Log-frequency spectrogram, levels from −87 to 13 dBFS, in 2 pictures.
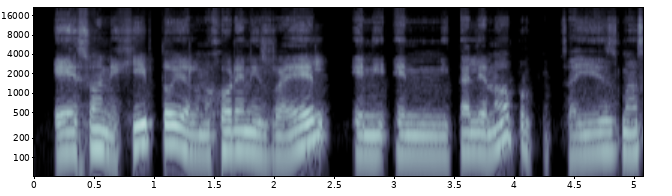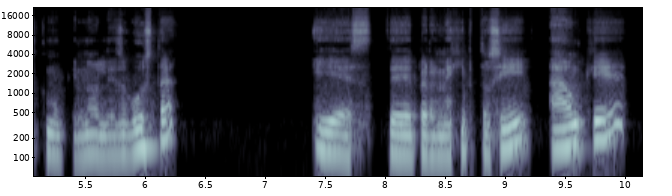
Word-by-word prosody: Eso 125 +4 +2
en 125 -4 +2
Egipto 160 +8 +4
y 155 - +5
a 130 - +2
lo 115 - -3
mejor 115 +4 0
en 130 -1 +3
Israel, 115 - +2 0.2
en 110 -1 -1
en 110 -2 -2
Italia 120 +2 -2
no, 170 - 0
porque, - - -11
pues, - - -25
ahí 110 +2 -4
es 125 +1 -3
más 120 0 -1
como 115 -3 -6
que 105 - -17
no 110 +2 -4
les 110 +1 -5
gusta 140 - +1 1.1
y 125 -4 +2
este, 115 0 -1
pero 110 -1 -2
en 105 0 -3
Egipto 115 +1 -7
sí. 145 +10 +2
Aunque, 170 - +2
120 Hz, 175 wpm, -21 LUFS, 110-140 Hz, 1.1 s, y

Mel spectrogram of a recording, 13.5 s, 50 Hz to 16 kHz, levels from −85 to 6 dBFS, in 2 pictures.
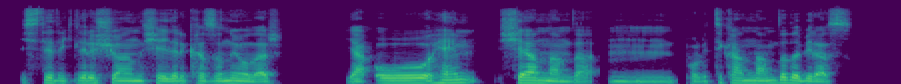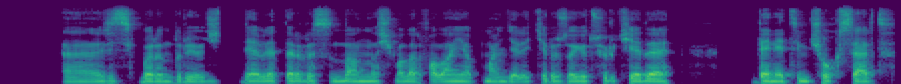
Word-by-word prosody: istedikleri 110 0 -1
şu 105 0 0
an 105 0 +2
şeyleri 100 0 +1
kazanıyorlar. 100 -2 0 0.5
Ya, - - 0
ooo, 110 0 +5
hem 125 +2 +1 0.2
şey 120 - +3
anlamda, 95 -6 +1
ımm, 180 -1 -6
politik 95 +4 -7
anlamda 110 +2 +1
da 110 - +5
biraz, 95 -3 0 0.9
eee, 90 0 -4
risk 100 +1 0
barındırıyor. 95 -1 0
Ci 95 0 -5 0.2
devletler 100 +1 +1
arasında 95 -1 0
anlaşmalar 95 0 -1
falan 95 0 0
yapman 90 0 -3
gerekir. 90 -1 -3
Özellikle 95 0 0
Türkiye'de 95 -1 +2 0.7
denetim 95 0 +3
çok - - -1
sert. - - +3
100 Hz, 135 wpm, -25 LUFS, 95-110 Hz, 0.9 s, ooo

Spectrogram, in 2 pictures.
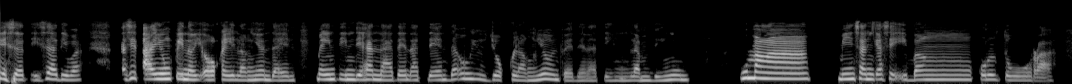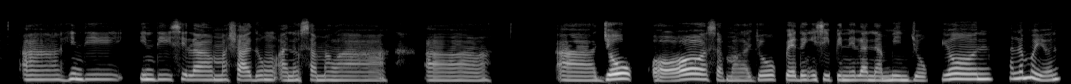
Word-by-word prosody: isa't-isa, 230 0 +1
'di 210 -2 -1
ba? 210 - -4 0.4
Kasi 260 +5 0
tayong 250 +1 +7
Pinoy, 230 -4 +4
okey 210 0 +2
lang 200 +1 -1
'yon, 215 -2 0
dahil 190 0 -5 0.2
maintindihan 225 -1 +2
natin 210 0 -2
at - - -10
the 205 0 -3
end 215 - -4
na, 240 +2 -3
"Uy, 250 -3 -1
oh, - - -10
joke 200 +2 -5
lang 185 +1 -5
'yon." 230 0 0
Pwede 175 -1 -9
nating 180 +1 -11
lambingin. 185 +4 -3 0.5
Yung 290 +1 +8
mga 275 -2 +8 0.6
minsan 250 0 +3
kasi 235 0 -3
ibang 220 +1 -2
kultura, 200 -4 -5 0.4
ah, 220 0 -5
hindi 230 0 -3 0.2
hindi 225 0 -1
sila 210 -3 -3
masyadong 210 0 -4
ano 195 +1 -4
sa 205 - -5
mga, 195 -1 -5 0.8
ah 190 0 -6 0.7
ah, 195 -2 -3
joke 245 +3 +8 0.2
oo, 220 +8 +5
sa 200 - -7
mga 185 -1 -8
joke. 210 0 -2
Pwedeng 205 0 -1
isipin 205 -1 -3
nila 200 0 -1
na 195 -1 -2
mean 200 0 +1
joke 185 -1 -6
'yon, 245 +1 +3 0.2
alam 275 +3 +1
mo 300 - +4
yun? 210 +1 -1
215 Hz, 155 wpm, -23 LUFS, 195-230 Hz, 0.8 s, Yung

